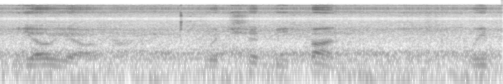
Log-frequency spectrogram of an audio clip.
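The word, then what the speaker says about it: IOIO: his chosen Hardware board which is spelled Io Io but it's pronounced yo-yo which should be fun we've discuss the Arduino concept uh but we'll stick with the yo-yo for version one couple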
